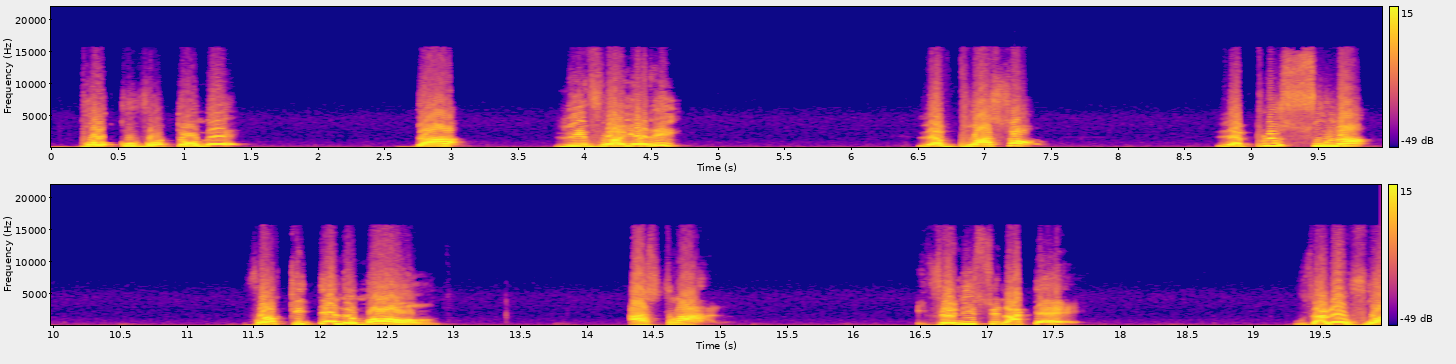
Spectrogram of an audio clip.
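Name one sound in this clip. A man preaches loudly and emotionally into a microphone, shouting in short bursts with pauses between.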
